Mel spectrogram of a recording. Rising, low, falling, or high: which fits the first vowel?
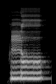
high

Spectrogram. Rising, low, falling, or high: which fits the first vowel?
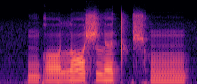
low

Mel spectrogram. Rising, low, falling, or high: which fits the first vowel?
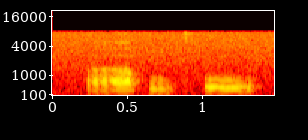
rising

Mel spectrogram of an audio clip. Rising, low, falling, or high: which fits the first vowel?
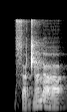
low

